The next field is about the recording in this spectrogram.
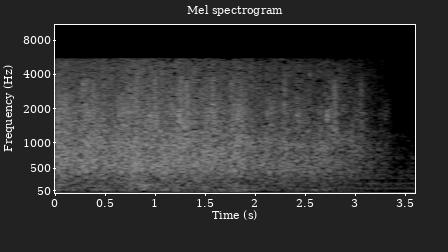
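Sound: long round of applause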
